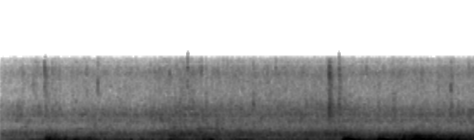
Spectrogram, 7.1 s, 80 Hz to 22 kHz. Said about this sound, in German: Freitagabend, 13. Januar 2023. 4 Tage regnet es jetzt schon in Folge. Die Wiese nahe des Tagebaus Garzweiler, südlich von Mönchengladbach, ist zu einem Sumpf geworden.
